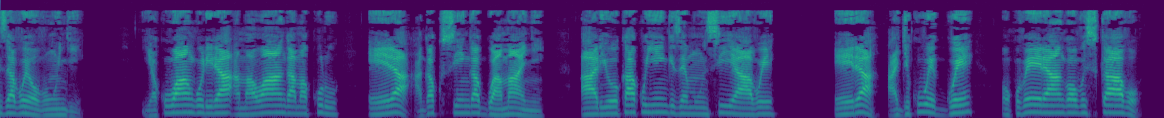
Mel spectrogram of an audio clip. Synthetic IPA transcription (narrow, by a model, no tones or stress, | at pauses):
zaβwe̞oβuːɲɟḭ | jakuwaːŋɡuliɾaːmawaːŋɡaːmakulu | e̞ɾaa̰ɡaku̥siːŋɡaɡwaːmaːɲi | aljo̞ːkakujiːɲɟize̞muːnsijaːβwe̞ː | ɾaːɟikuwe̞ɡːwe̞ | okuβe̞ːɾaːŋɡo̞βusi̥kaːβwo̞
